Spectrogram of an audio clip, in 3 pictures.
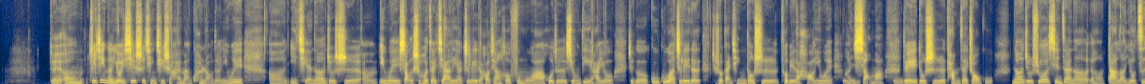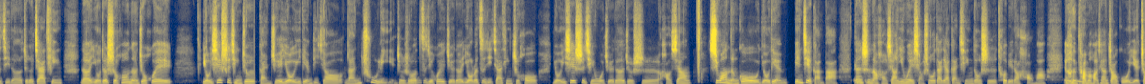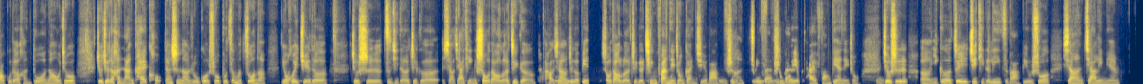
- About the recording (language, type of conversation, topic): Chinese, advice, 我该怎么和家人谈清界限又不伤感情？
- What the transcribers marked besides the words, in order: laughing while speaking: "小的时候在家里啊"; other background noise; tsk; chuckle; laughing while speaking: "他们好像"; other noise; laughing while speaking: "这个"; laughing while speaking: "侵犯"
